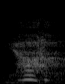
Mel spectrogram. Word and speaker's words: Yahweh: The name Yahweh, it's breath. Yahweh. Yahweh. It's a inhale and an exhale. Yahweh. That's how you say it in Hebrew.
